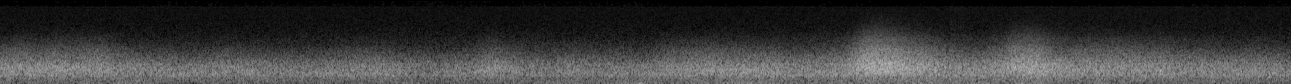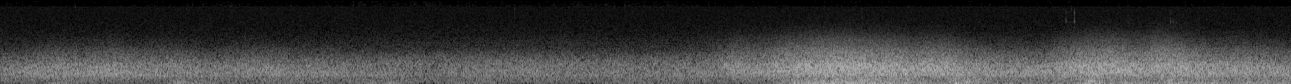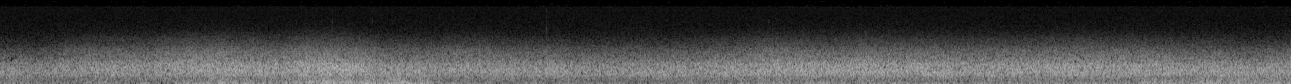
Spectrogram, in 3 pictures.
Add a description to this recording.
Wind is gelid and powerful, during a winterly break.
